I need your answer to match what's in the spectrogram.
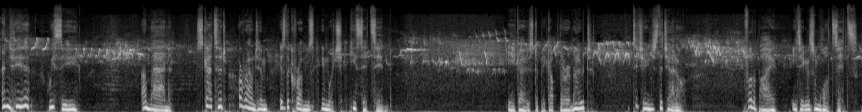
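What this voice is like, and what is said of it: Nature documentary narrator voice. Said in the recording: “to do the David Attenborough voice”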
